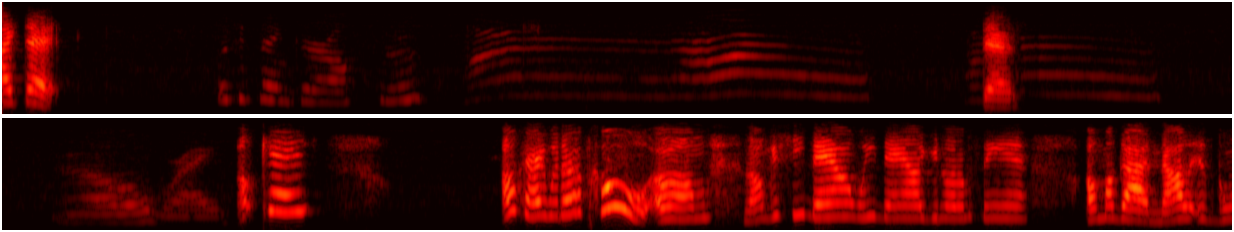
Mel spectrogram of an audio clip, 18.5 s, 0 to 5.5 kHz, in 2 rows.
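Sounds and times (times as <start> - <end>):
speech: 0.0 - 0.5, 1.6 - 3.3, 7.3 - 7.7, 10.2 - 11.6, 13.0 - 18.4
cat meowing and yowling: 3.5 - 6.6, 7.2 - 8.7.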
